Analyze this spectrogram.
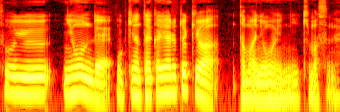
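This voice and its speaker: A man's fairly high voice, an ordinary speaking voice, at a moderate pace with fairly even intonation, dry and close with no echo, on a very clean recording with a silent background. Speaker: wheelchair rugby player. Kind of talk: interview. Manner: casual, with frequent fillers.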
